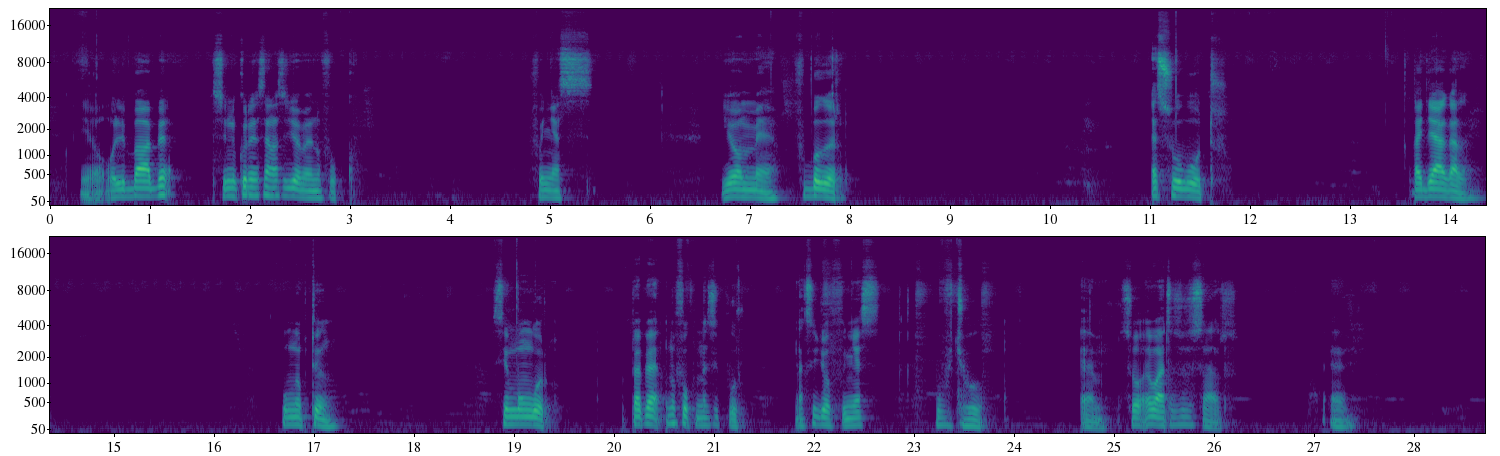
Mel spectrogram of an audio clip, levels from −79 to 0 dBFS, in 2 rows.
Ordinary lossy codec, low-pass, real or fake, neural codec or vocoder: none; none; real; none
